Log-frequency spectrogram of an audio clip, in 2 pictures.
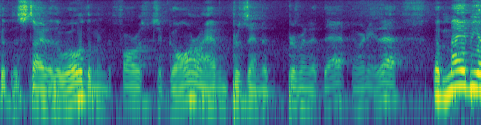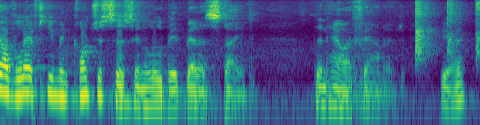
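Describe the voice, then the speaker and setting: A man's fairly low, somewhat breathy voice at a very fast pace, with lively intonation and an Australian accent. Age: 60s. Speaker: speaker on a public talk tour. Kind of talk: audience Q&A.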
